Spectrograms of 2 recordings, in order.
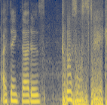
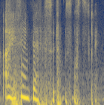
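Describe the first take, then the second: First: Said in the usual way. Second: Laughing. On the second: Real, not acted. Host rereading a viewer's comment to chat, laughing and higher.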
